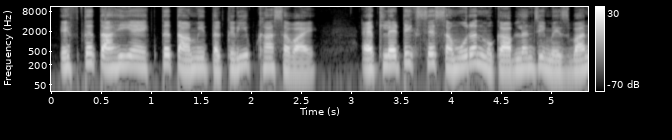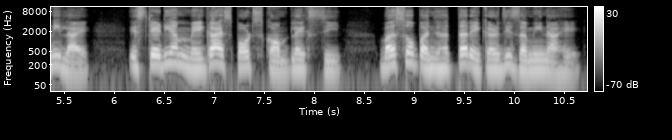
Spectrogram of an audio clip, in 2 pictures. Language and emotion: Sindhi, neutral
